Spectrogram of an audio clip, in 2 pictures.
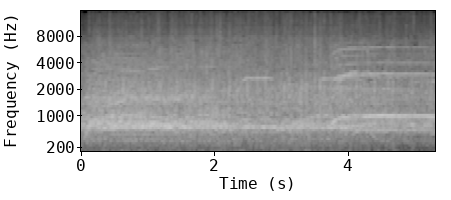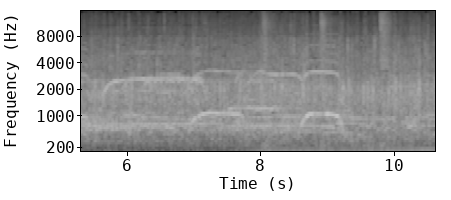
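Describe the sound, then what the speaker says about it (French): Steady, loud applause from a large audience at a Johnny Hallyday television show, continuous clapping that fills the whole stretch with little variation. "je vous demande d'accueillir très fort et d'applaudir surtout très fort"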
